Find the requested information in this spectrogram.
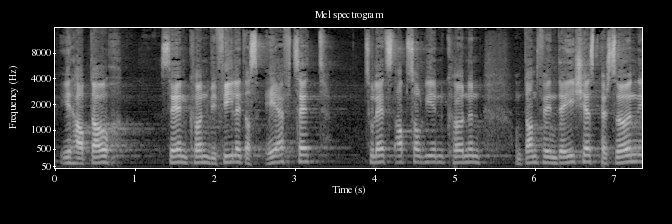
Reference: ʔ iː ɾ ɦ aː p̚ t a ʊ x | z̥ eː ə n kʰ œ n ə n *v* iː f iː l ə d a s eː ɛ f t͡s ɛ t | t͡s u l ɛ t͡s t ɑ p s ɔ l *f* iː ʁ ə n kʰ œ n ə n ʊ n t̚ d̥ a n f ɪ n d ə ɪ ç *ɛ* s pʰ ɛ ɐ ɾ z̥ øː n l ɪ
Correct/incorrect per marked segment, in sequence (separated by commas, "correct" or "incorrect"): correct, incorrect, correct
